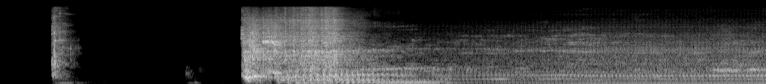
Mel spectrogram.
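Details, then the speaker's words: 2022 Chinese scooter after fixing a bad carburetor: short crank, catches at once and settles into steady, even warm-up idle, idle adjusted to drop slightly once the enricher comes off; starts easily and runs smoothly. "when the enricher comes off it should idle [Music] down about right there little bit higher"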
